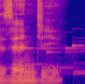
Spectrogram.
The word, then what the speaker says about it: 禅寺: If you put this word onto the end of the name of a Zendara, the pronunciation changes to Zenji.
